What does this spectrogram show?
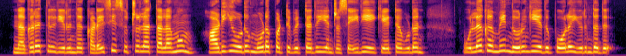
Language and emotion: Tamil, sad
